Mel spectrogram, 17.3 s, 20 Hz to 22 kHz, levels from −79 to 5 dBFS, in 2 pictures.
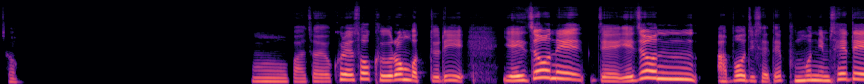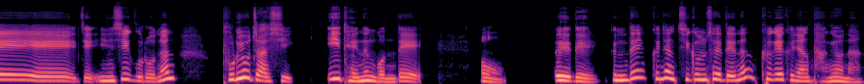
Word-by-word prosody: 그쵸. 145 -3 -16 2.3
어 165 -1 -6
맞아요. 165 +1 -8
그래서 250 - +1
그런 240 +1 +3
것들이 195 0 -4 0.4
예전에 270 +6 +3
이제 180 -5 -3
예전 275 - +4 0.2
아버지 190 +4 -1
세대, 180 +3 -6
부모님 205 +1 +1
세대의 235 -7 +1
이제 165 +2 -6
인식으로는 195 - -1 0.4
불효자식이 250 - +1
되는 190 +2 +2
건데 160 0 -3 0.6
어 150 -7 -4 0.5
네네 180 -9 +3
근데 235 +10 +2
그냥 290 0 +1
지금 250 -1 -1
세대는 255 +6 0
그게 255 -1 0
그냥 185 -7 -3
당연한 165 -5 -4
205 Hz, 235 characters per minute, -16 LUFS, 175-255 Hz, 2.3 s, 예전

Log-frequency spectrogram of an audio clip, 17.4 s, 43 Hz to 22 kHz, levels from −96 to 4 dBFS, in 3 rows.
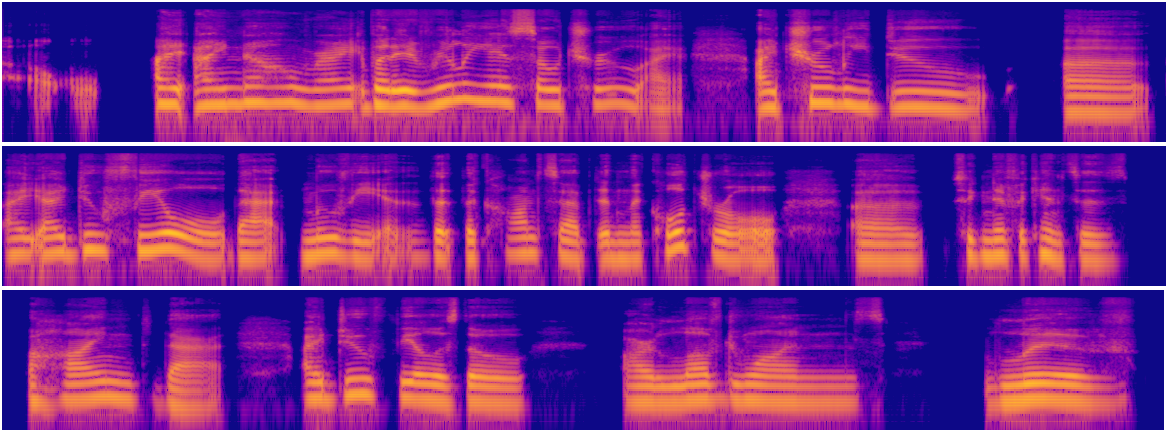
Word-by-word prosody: Oh, 455 +5 -13 0.3
I 240 -1 +6
I 230 +2 +3
know, 250 0 +1
right? 230 +1 -1
But 230 -2 +7
it 215 -1 +8
really 275 +4 +2
is 260 -2 +2
so 225 -1 +1
true. 230 +1 -5
I - - -9 0.4
I 195 +1 +4
truly 235 0 +2
do, 200 -1 -4 0.4
uh, 165 -1 -2
I 185 - -3 0.2
I - - +2
do 220 +4 -1
feel 215 -9 +4
that 155 -1 -1
movie, 170 -2 0
uh, - - -6 0.2
the 165 - +5
the 160 - +3
concept 180 -4 -5
and 150 0 +1
the - - -2
cultural, 210 - +2 0.3
uh, 140 -1 -3 0.2
significances 165 -5 -3 0.3
behind 170 +2 -2
that. 125 -4 -4 0.4
I 180 0 +1
do 210 +5 -1
feel 180 -4 +1
as 155 -2 +1
though 145 -2 +1 0.5
our 155 0 0
loved 165 +3 0
ones 155 -2 -4 0.5
live 160 0 +3
175 Hz, 145 wpm, -23 LUFS, 155-220 Hz, 0.5 s, it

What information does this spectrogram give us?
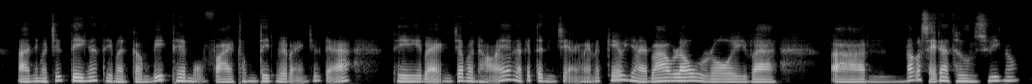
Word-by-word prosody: À 130 - +3
nhưng 145 - -2
mà 140 - +1
trước 180 +7 -3
tiên 165 -1 +3
á, 180 - +2
thì 145 -3 -3
mình 125 -1 -1
cần 125 0 -2
biết 200 +4 +1
thêm 155 -3 +1
một - - -5
vài 120 0 +2
thông 140 +1 -6
tin 145 -1 0
về 130 -4 0
bạn - - -5
trước 180 +7 -7
đã, - - +2 0.4
thì 135 -1 +1
bạn 140 +1 +1
cho 165 - +2
mình 150 -3 -1
hỏi 130 +8 0
á 215 - +1
là 195 - 0
cái 195 - -5
tình 140 -5 -2
trạng - - -5
này - - -3
nó 155 - -4
kéo 210 - +1
dài 165 -11 +1
bao 150 +5 +4
lâu 165 0 +4
rồi 130 -2 0
và, 120 -1 +3 0.5
à, 115 -2 +3 0.4
nó 185 - +4
có 215 - 0
xảy - - +2
ra 175 -1 +4
thường 145 -1 -1
xuyên 175 +6 -3
hông? 175 +1 -4
145 Hz, 260 wpm, -23 LUFS, 130-170 Hz, 0.5 s, bao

